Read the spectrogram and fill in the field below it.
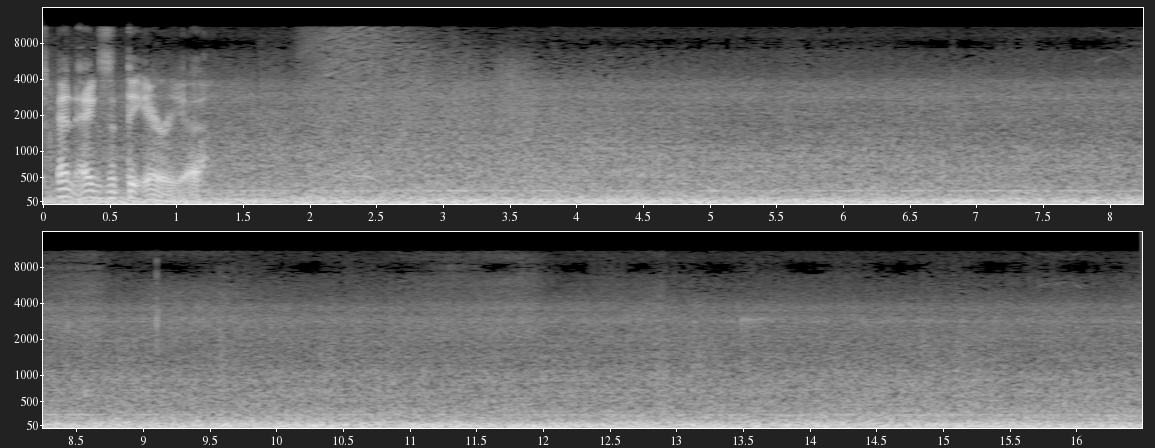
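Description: A spacecraft engine hums low and steady.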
